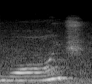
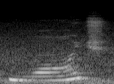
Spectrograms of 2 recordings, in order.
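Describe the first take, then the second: Both takes have the same delivery.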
